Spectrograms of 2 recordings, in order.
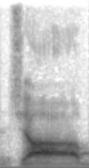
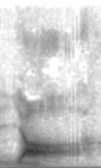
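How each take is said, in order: First: The name begins with a J sound. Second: The name begins with a Y sound. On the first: "we would say Jah" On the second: "I think they would pronounce it Yah"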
